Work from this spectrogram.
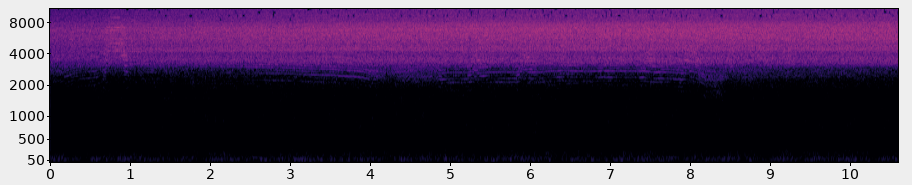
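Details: A wall of cicada sound in Yongsan Family Park's bamboo grove during summer, an intense unbroken high buzz that swells after the first second and holds steady, faint low ambient noise beneath.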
